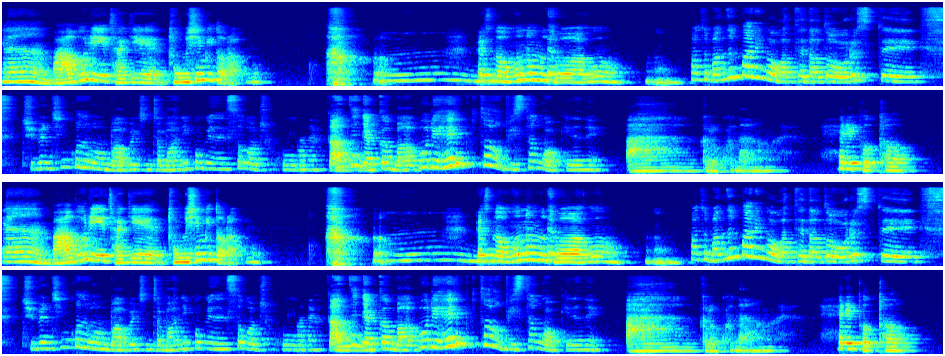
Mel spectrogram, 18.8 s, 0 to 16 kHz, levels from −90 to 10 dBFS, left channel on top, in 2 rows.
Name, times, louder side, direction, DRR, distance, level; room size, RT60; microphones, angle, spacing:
voice 1, 0.0-2.6 3.2-3.8 4.8-6.8 12.3-13.1 15.7-17.1 17.8-18.4, right 1 dB, 85° right, 2 dB, 0.7 m, -26 dB
voice 2, 3.7-5.1 5.4-6.0 6.9-15.4, equal, 5° right, -1 dB, 0.4 m, -31 dB
3.0 x 2.1 x 2.2 m, 0.43 s
head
